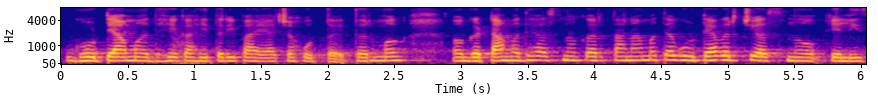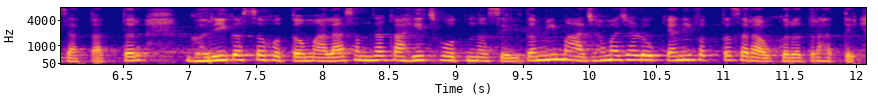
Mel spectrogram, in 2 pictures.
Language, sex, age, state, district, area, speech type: Marathi, female, 30-45, Maharashtra, Sangli, urban, spontaneous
